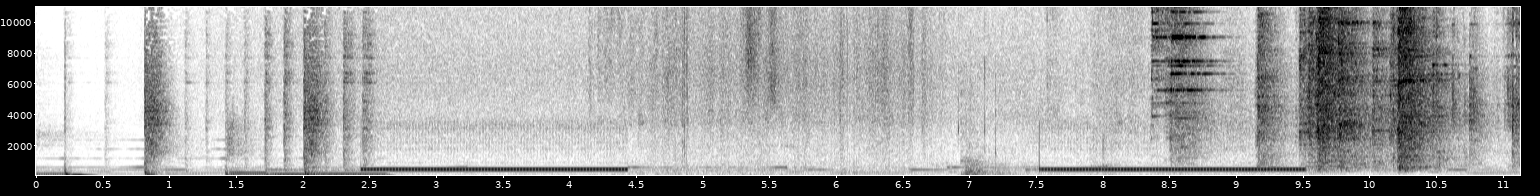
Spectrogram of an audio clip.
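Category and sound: signal or alarm, telephone dial tone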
